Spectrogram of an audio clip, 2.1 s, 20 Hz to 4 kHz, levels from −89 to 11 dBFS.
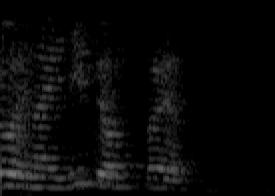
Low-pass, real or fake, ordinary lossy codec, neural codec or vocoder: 3.6 kHz; real; MP3, 16 kbps; none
